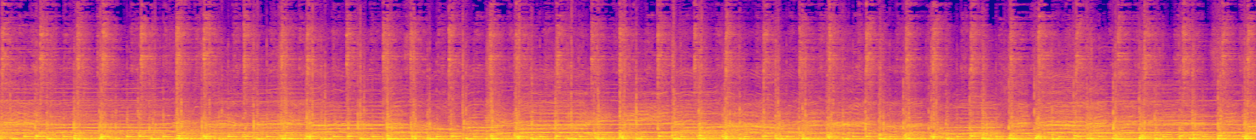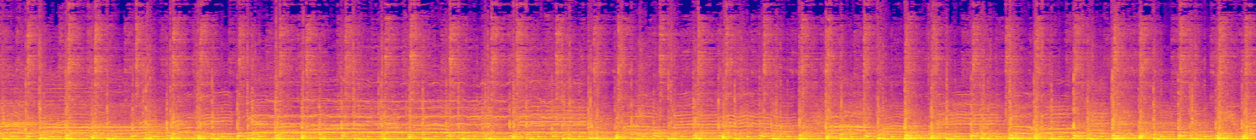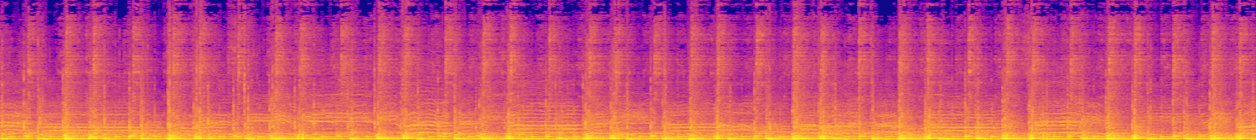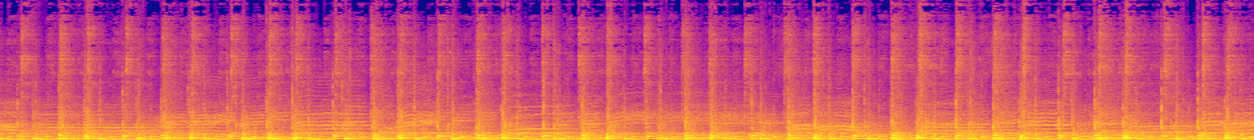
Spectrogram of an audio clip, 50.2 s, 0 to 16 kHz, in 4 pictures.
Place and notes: Médina, Marrakech, Maroc - Sufi song
In Dar Bellarj Fondation, a group of women sing a sufi song during the 5th Marrakesh Biennale. One of them, Maria, talk about the project.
